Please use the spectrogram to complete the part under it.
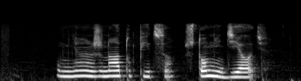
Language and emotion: Russian, neutral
